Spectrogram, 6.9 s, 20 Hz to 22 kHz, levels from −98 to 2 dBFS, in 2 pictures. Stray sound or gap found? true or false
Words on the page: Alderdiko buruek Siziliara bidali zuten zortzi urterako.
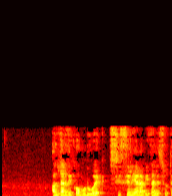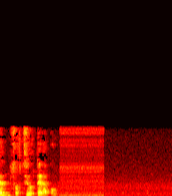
false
